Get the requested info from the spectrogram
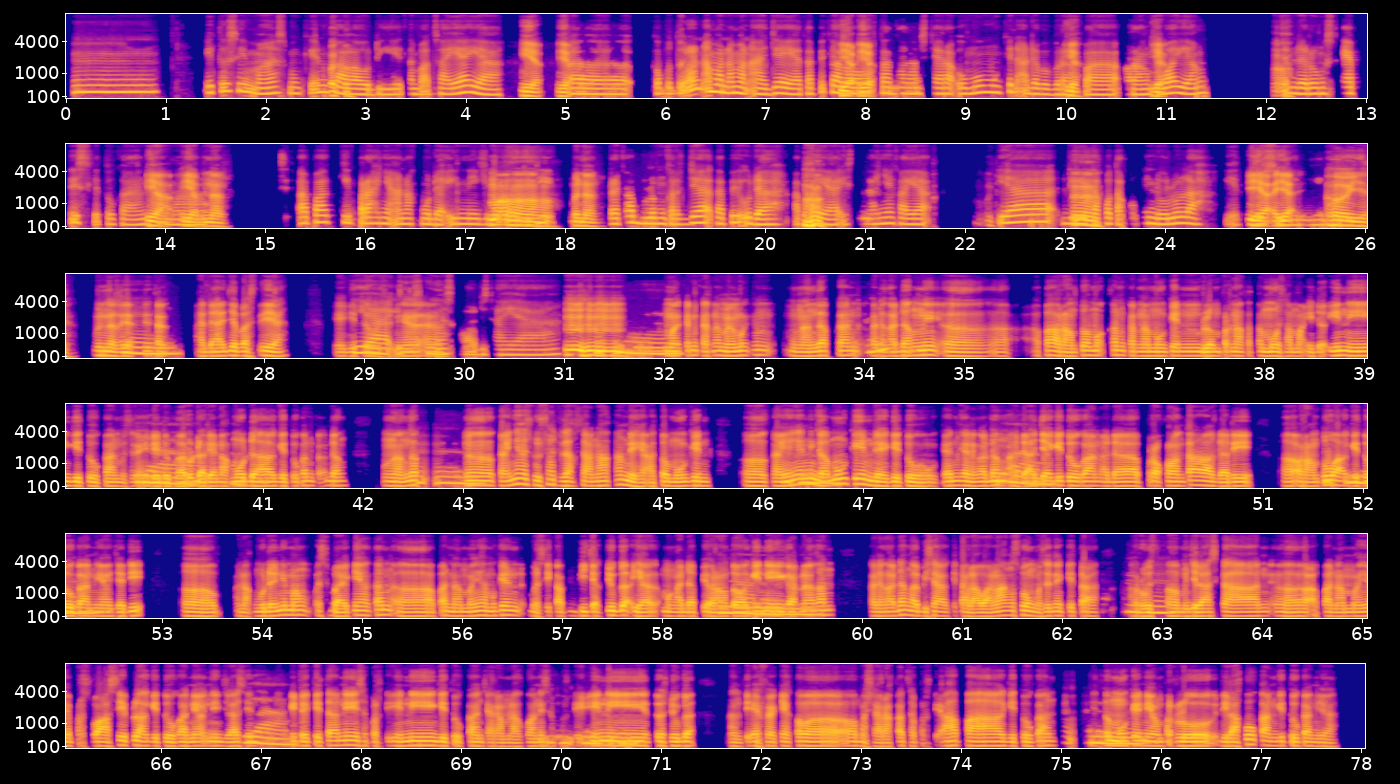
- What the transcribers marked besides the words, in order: static; chuckle; distorted speech; other background noise
- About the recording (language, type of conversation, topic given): Indonesian, unstructured, Bagaimana peran pemuda dalam mendorong perubahan sosial di sekitar kita?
